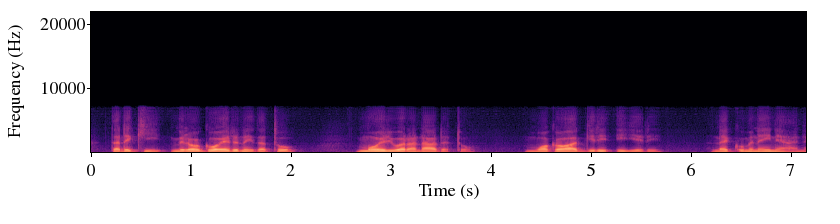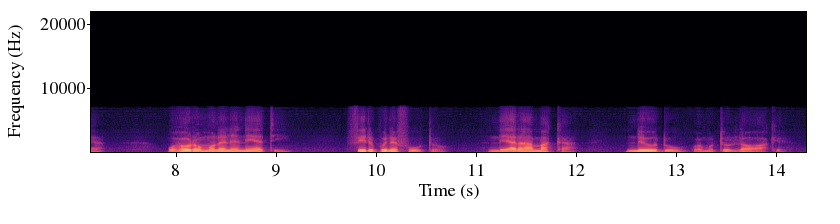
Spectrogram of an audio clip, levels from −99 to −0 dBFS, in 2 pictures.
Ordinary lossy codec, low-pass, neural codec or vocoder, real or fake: none; 7.2 kHz; codec, 16 kHz, 0.2 kbps, FocalCodec; fake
